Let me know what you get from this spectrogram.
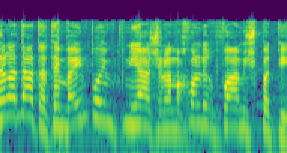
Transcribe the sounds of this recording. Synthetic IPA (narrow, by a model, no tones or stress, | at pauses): aladat̪at̪e̞mbaimpo̞impniaʃelamaχo̞nliʁfuamiʃpat̪i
